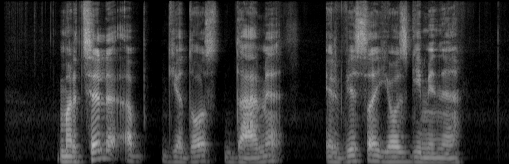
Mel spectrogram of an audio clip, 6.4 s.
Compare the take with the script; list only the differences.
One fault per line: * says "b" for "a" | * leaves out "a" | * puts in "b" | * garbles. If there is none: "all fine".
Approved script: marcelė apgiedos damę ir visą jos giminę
all fine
